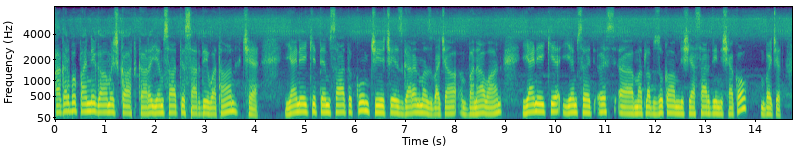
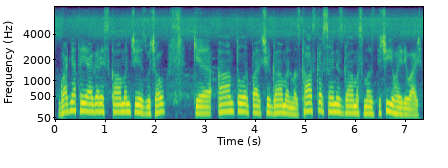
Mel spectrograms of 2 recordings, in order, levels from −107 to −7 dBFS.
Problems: constant background noise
